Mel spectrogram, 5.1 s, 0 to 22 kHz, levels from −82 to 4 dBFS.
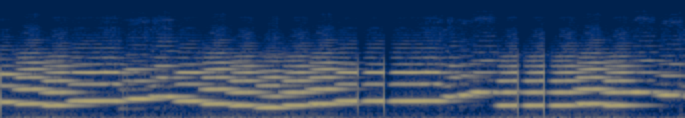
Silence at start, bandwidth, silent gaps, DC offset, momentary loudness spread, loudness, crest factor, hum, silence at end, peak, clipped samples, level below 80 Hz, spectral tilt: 0 s; 13 kHz; none; 0.1%; 3 LU; -22 LUFS; 10 dB; none; 0 s; -12 dBFS; under 0.1%; -58 dBFS; -3 dB/octave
